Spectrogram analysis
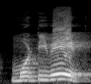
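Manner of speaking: Motivate called out high and loud; teacher's loud model of motivate; loud model word. Shown as a demonstration. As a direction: pronounce motivate loudly with a falling tune. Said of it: "तो मैंने लिख दिया motivate".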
